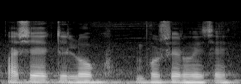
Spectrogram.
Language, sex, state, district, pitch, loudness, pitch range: Bengali, male, West Bengal, Cooch Behar, 95 Hz, -16 LUFS, 90-95 Hz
